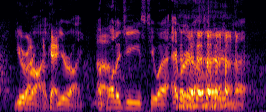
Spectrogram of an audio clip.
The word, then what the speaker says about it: Juraj: So we're getting pronunciation tips, because the very British way of saying these names is not necessarily correct. Yuri. Juraj.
